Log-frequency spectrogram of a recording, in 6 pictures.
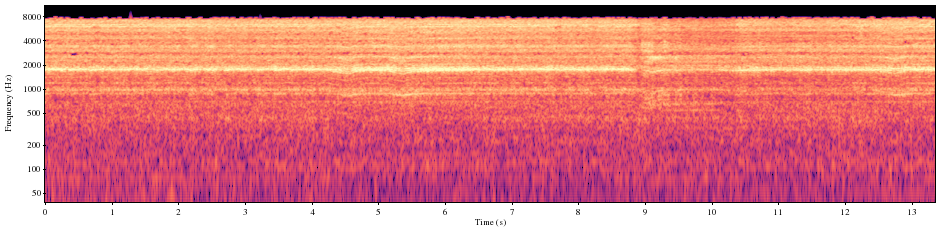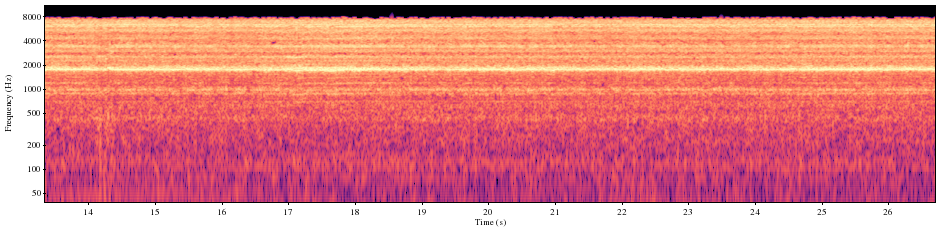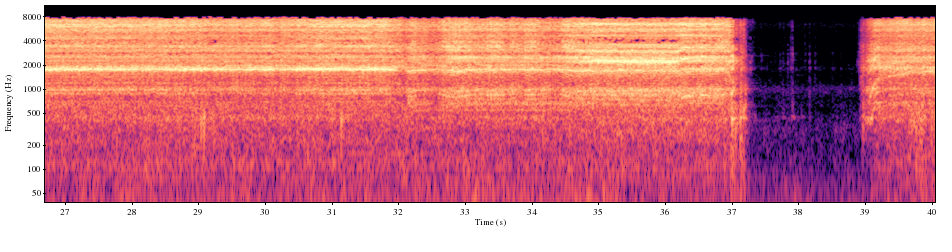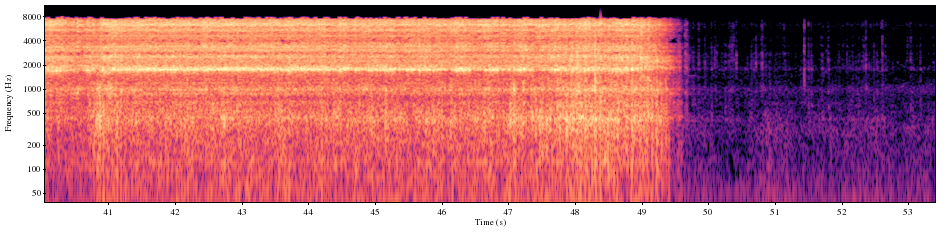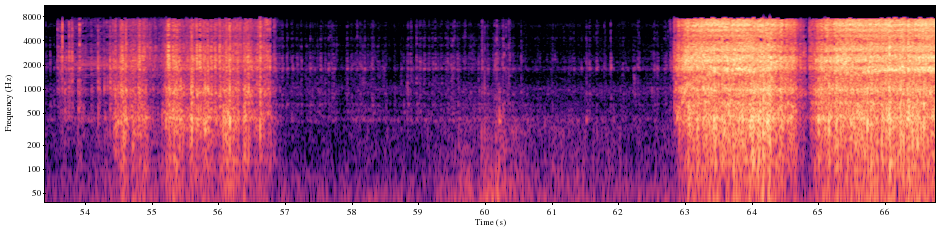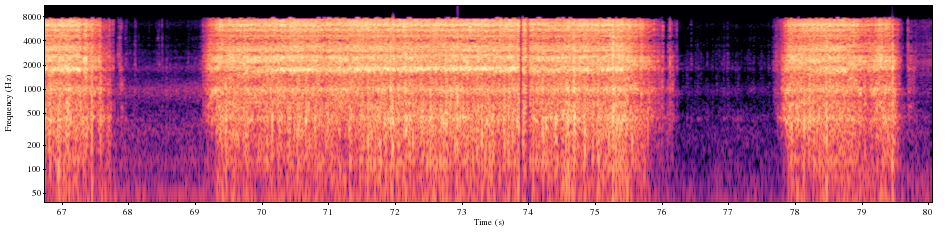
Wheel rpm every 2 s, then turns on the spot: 230, 230, 230, 240, 230, 230, 230, 230, 230, 230, 230, 230, 230, 230, 230, 230, 230, 220, 100, 110, 230, 230, 230, 230, 100, 0, 0, 20, 10, 0, 0, 110, 150, 140, 90, 220, 230, 160, 40, 90.
36-38 54-58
